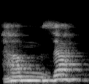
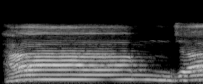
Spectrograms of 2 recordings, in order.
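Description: First: The sound is short and released at once. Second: The sound is drawn out and lengthened. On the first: The speaker calls it right. "কোনো টান হবে না এই অক্ষরে, গলা শুরু থেকে জাস্ট উচ্চারণ করে ছেড়ে দেব" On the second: The speaker calls it wrong. "Hamza এরকম না"

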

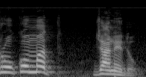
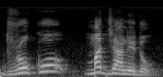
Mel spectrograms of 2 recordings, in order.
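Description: First: There is a pause after 'mat'. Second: There is a pause after 'roko'. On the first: They should be let go. "रोको मत के बाद हमने एक pause लिया" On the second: They must be stopped. "रोको के बाद मैंने एक स्टॉप लिया है, पॉज लिया है"

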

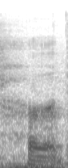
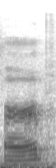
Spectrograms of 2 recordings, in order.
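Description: First: The word begins with an audible 'h' sound. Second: The word begins with a vowel sound and no 'h'. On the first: This is how some others, such as in the UK, say it. "but some people pronounce it as herb" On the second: This is how the speaker says it. "I pronounce it as herb"

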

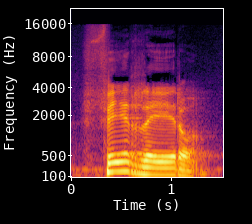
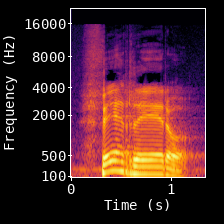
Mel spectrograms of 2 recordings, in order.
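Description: First: The name is said with an Italian pronunciation. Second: The same.

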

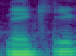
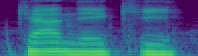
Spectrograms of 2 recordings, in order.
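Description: First: The K and N are said together, no vowel. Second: A vowel is heard between the K and N. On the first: "moi j'ai envie de dire Kneki quand même" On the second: "Respectez-le et prononcez Kaneki"

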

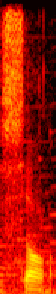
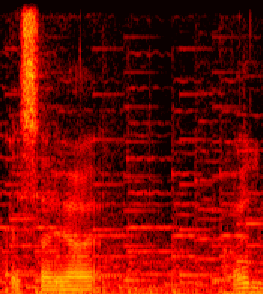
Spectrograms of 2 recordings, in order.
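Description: First: The letters are said together as one word. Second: Each letter is said separately, one by one. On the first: The speaker calls it right. "mais c'est mieux de prononcer Sarl" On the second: The speaker calls it wrong. "Peut-être que ça se prononce Sarl, S-A-R-L"

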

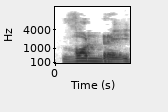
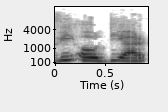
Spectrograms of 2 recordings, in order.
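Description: First: It is said with an n before the d. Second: It is said without a nasal before the d.

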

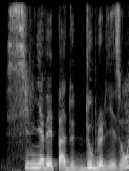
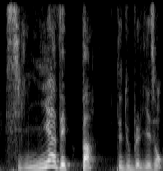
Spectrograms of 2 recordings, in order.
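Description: First: The phrase is spoken at a normal pace. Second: The phrase is spoken at a slower pace.

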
